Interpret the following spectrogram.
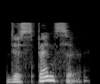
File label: "dispenser", pronounce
